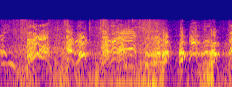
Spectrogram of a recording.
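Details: Dogs at a home where a rescued dog named Moo is kept: short bursts of high, excited barking and yipping come in quick clusters with brief pauses, while human voices talk over them.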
